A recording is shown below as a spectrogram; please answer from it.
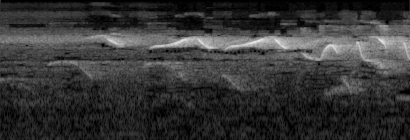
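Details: Sayaca tanager singing free in nature: after a quiet start, a fast run of thin, squeaky, very high warbled notes with short rising and falling slurs. The notes follow each other closely, with a faint lower twitter underneath.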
